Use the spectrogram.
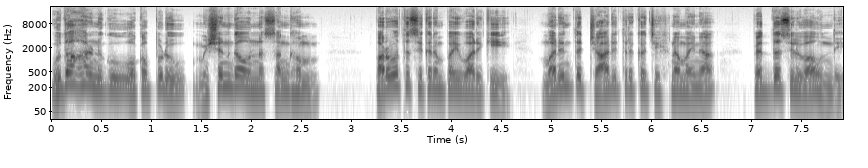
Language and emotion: Telugu, neutral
